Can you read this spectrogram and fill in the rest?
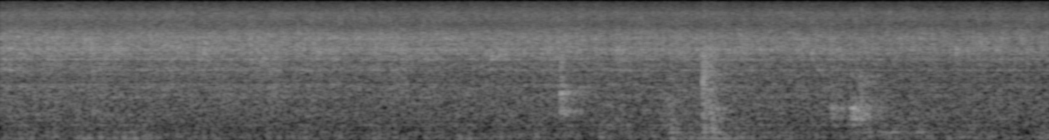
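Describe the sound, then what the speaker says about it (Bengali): Cumin seeds sizzle in hot oil for a Bengali taro and prawn dish, a steady, loud frying hiss that runs the whole time, with a few faint clinks near the end and no voices. "ওই তেলেই আমি কিছুটা জিরে দিয়ে দেবো।"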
